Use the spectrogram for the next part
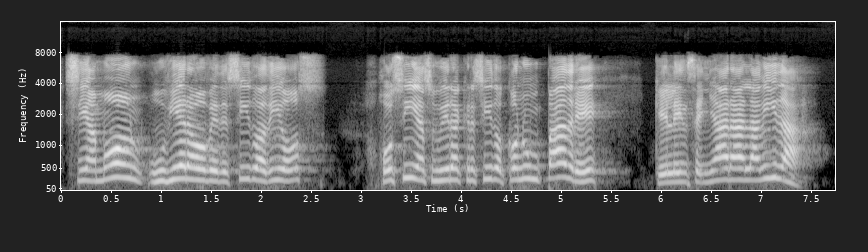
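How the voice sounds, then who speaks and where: High-voiced, slow-preaching male pastor. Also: highs cut off. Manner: preaching with rhetorical questions to the congregation; slow and emphatic, swings from loud to soft. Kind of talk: sermon.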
